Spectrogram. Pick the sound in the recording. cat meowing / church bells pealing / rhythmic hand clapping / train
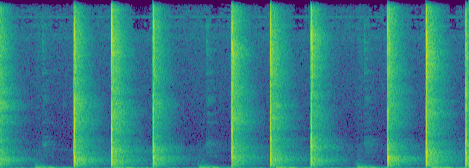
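rhythmic hand clapping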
